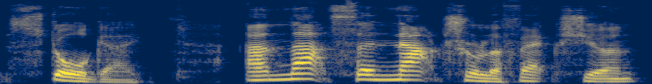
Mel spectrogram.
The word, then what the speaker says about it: storge: to pronounce and there's it's spelt storge storage to me that sounds like a steam pudding but that's probably a whole new episode uh it's storge it's it it's spelt s-t-o-r-g-e storge and that's a natural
